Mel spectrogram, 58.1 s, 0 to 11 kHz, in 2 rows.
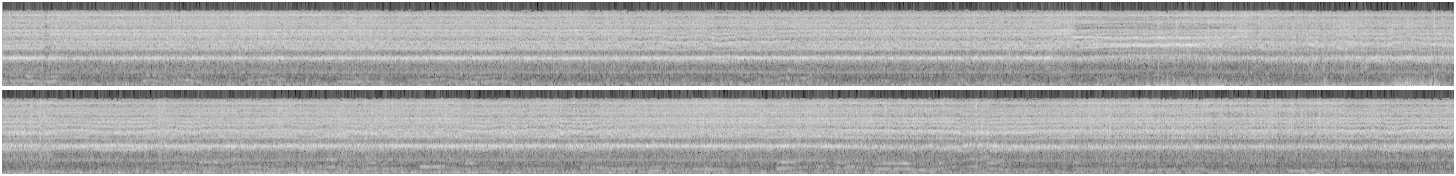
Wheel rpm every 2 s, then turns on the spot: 150, 150, 140, 150, 150, 150, 140, 150, 140, 150, 150, 140, 140, 140, 140, 140, 140, 140, 140, 140, 150, 150, 150, 140, 130, 140, 140, 140, 140.
none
